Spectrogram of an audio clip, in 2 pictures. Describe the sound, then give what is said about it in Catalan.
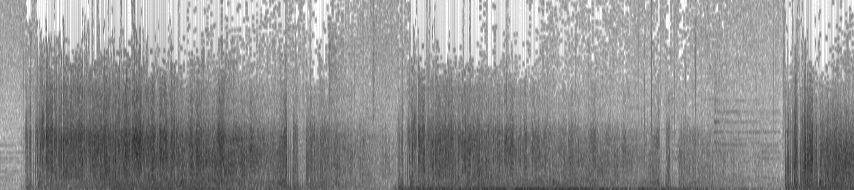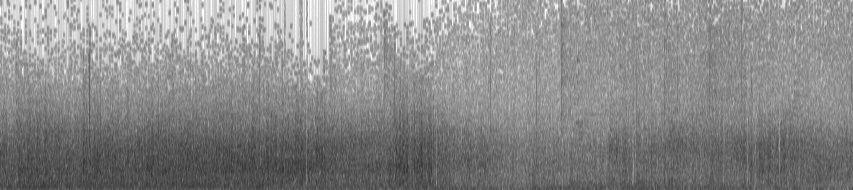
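Heavy explosions from a second artillery volley, bursting on the other side of a spa resort, boom in three close bursts, each rolling into a long, loud, low rumble that fills the scene with no voices. “La segona andanada esclatava, aquest cop a l'altre cantó del balneari.”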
